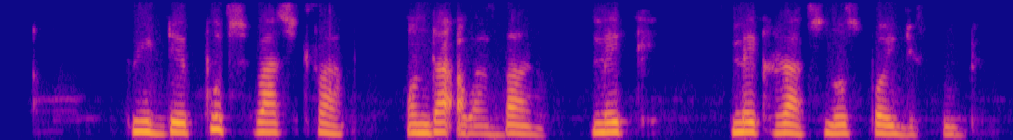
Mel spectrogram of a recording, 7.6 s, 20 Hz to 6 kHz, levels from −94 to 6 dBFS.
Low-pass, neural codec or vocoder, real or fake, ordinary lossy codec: 5.4 kHz; codec, 16 kHz, 4 kbps, FreqCodec, larger model; fake; Opus, 16 kbps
